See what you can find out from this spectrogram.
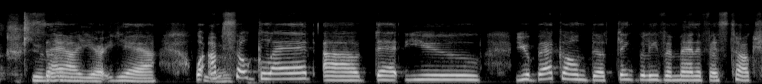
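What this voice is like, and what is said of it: Southern US accent. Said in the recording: “my southern accent and dialect”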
